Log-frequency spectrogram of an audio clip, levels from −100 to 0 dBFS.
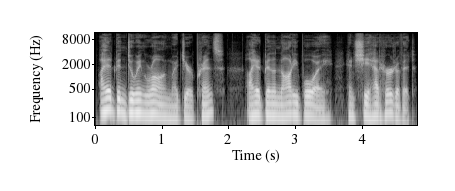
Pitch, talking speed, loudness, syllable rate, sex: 105 Hz, 235 wpm, -18 LUFS, 5.3 syllables/s, male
